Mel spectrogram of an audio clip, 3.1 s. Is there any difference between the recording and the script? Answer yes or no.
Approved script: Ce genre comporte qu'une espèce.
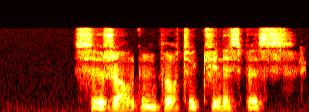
no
